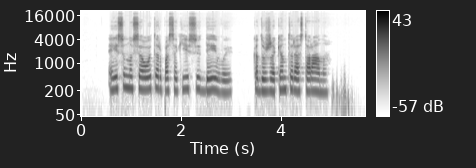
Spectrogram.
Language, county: Lithuanian, Klaipėda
